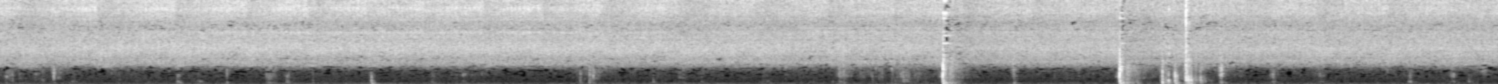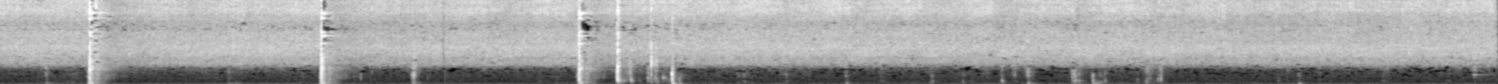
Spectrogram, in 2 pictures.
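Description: Hammer blows on stone: about a dozen sharp, irregular knocks, some single and some in quick clusters of two or three, over a steady high-pitched hiss.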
